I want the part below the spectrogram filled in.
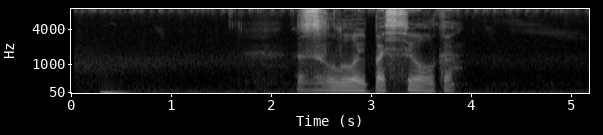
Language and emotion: Russian, angry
